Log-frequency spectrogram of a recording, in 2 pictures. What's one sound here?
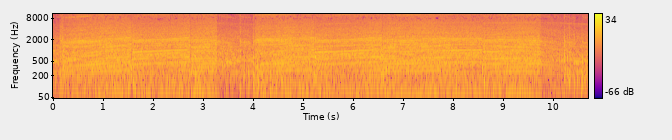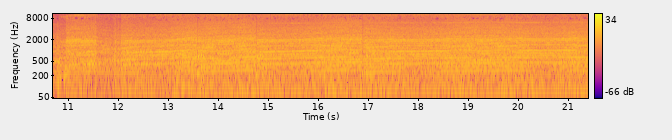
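A racing car engine screams at high revs, rising in pitch through each gear and dropping sharply on gear changes.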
